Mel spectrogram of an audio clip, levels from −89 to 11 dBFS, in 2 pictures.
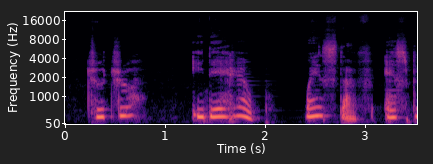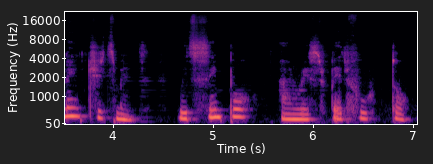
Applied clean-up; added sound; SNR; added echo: neural mask model DeepFilterNet 3.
